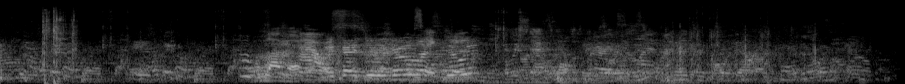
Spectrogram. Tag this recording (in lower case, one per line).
speech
